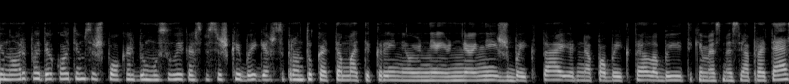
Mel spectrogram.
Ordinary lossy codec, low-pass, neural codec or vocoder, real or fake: MP3, 64 kbps; 7.2 kHz; none; real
